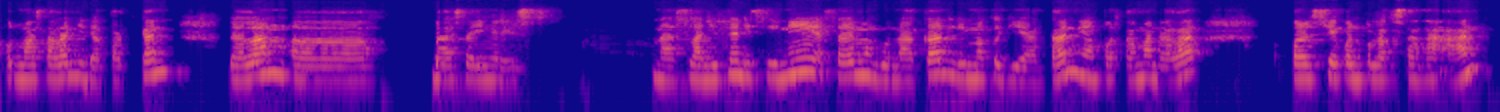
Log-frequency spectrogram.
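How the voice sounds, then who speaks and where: A woman's high voice, altered by a voice changer, races through a formal presentation. She explains like a teacher, signposting each section as she goes over a video call. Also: fairly bright tone. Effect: voice changer, digitally disguised voice. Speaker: teacher presenting a project proposal.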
